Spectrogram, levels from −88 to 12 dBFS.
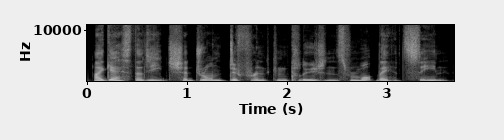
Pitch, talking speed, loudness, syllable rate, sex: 130 Hz, 210 wpm, -21 LUFS, 5.1 syllables/s, male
